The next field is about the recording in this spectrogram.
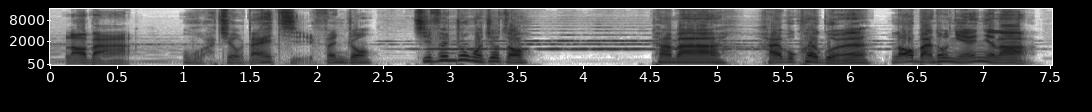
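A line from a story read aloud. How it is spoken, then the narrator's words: Smiling. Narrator (Chinese): 乞丐笑了笑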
